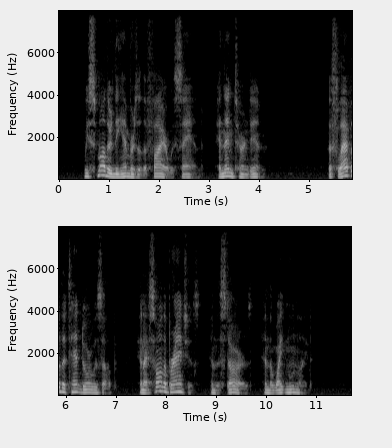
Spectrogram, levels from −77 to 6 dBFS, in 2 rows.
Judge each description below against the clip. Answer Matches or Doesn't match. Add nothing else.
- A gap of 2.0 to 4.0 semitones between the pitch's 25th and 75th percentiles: Matches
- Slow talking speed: Doesn't match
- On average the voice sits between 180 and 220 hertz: Doesn't match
